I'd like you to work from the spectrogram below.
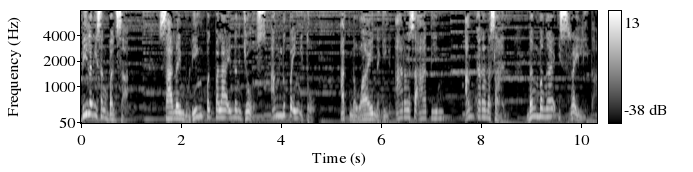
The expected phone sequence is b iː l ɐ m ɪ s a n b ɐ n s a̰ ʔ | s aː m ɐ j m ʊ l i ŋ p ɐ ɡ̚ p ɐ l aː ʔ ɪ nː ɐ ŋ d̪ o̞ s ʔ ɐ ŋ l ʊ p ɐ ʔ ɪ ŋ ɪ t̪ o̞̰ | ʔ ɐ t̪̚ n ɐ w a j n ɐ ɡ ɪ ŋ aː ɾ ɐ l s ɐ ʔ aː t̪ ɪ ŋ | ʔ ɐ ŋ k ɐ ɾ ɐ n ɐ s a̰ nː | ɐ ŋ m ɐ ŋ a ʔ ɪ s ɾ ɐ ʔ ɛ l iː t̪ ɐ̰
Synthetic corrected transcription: b iː l ɐ ŋ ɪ s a ŋ b ɐ n s a̰ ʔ | s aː n ɐ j m ʊ l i ŋ p ɐ ɡ̚ p ɐ l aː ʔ ɪ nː ɐ ŋ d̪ o̞ s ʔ ɐ ŋ l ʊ p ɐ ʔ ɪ ŋ ɪ t̪ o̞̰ | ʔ ɐ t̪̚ n ɐ w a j n ɐ ɡ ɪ ŋ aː ɾ ɐ l s ɐ ʔ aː t̪ ɪ n | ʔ ɐ ŋ k ɐ ɾ ɐ n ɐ s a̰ nː | ɐ ŋ m ɐ ŋ a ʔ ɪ s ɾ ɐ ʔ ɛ l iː t̪ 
